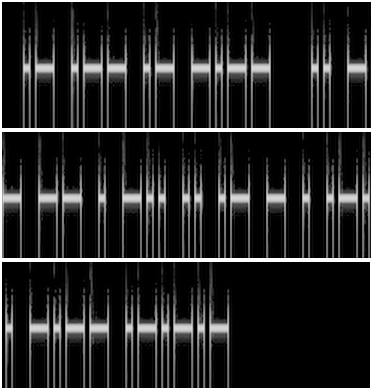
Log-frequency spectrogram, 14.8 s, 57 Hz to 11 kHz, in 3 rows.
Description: Morse code, heard as a keyed tone, about 15 wpm, 700 Hz. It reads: AWAY IMMEDIATELY.
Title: Sentences from Top 1100 Words 15wpm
